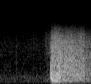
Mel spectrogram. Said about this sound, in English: The mortar explodes right in front of the resistance.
